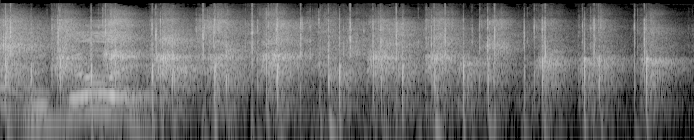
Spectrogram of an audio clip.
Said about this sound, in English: Clap it up for him for that, man.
